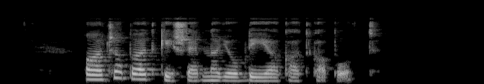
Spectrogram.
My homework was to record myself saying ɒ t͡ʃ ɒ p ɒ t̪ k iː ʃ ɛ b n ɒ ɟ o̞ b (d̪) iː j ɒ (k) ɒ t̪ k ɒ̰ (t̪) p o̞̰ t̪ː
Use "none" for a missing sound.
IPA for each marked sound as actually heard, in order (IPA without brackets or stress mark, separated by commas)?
d̪, k, none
